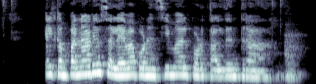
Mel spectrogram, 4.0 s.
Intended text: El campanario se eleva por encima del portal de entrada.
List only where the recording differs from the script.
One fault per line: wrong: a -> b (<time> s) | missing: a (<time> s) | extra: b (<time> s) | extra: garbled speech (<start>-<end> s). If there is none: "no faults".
no faults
